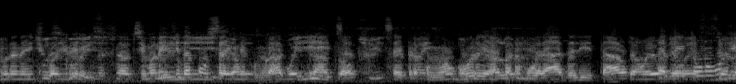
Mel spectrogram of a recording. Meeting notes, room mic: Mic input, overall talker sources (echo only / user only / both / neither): echo only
